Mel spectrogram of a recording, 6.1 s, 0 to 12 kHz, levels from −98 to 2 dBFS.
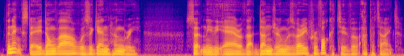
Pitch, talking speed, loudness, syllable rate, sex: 100 Hz, 180 wpm, -18 LUFS, 6.4 syllables/s, male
